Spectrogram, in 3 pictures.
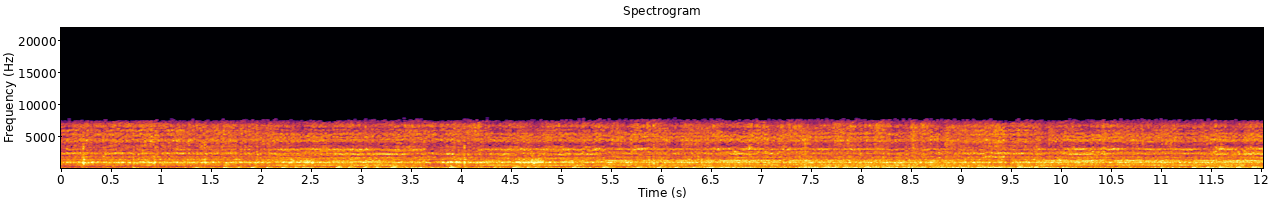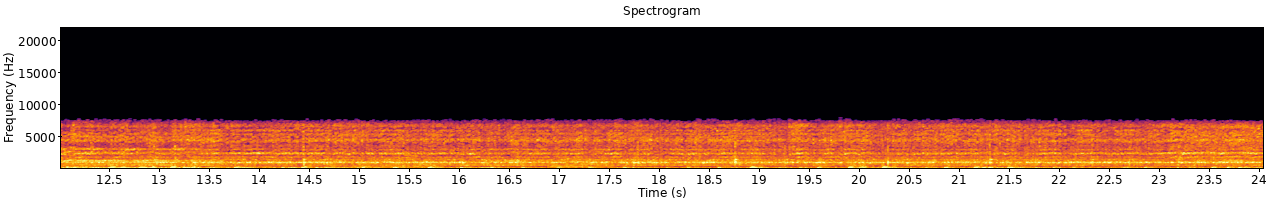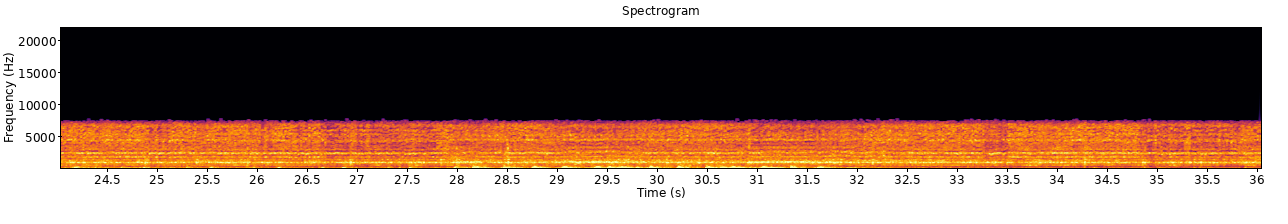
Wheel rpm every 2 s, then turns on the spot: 160, 160, 150, 160, 160, 160, 160, 160, 160, 160, 160, 160, 160, 160, 160, 160, 160, 160.
none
